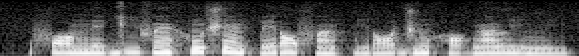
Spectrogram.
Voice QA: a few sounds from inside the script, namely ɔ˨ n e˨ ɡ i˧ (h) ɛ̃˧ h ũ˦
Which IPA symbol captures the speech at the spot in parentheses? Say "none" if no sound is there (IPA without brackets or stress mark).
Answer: f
